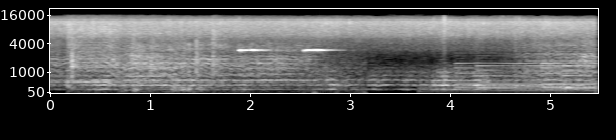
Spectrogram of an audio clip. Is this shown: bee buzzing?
yes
